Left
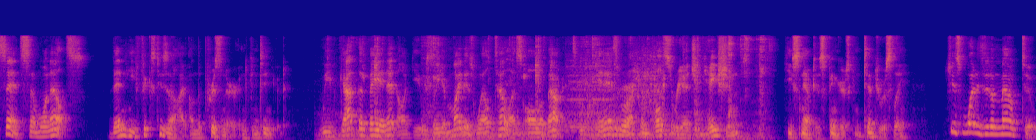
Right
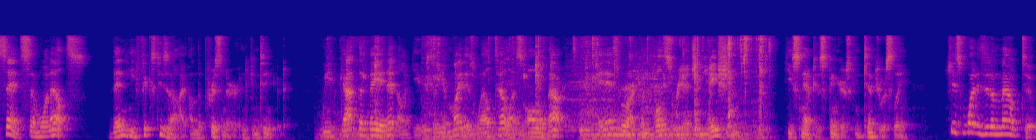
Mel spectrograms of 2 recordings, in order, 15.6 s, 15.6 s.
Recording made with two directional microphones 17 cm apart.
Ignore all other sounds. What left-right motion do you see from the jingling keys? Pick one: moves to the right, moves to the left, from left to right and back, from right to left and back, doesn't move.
moves to the right.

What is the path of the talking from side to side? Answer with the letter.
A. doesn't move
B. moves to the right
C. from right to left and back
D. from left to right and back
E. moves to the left
A.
